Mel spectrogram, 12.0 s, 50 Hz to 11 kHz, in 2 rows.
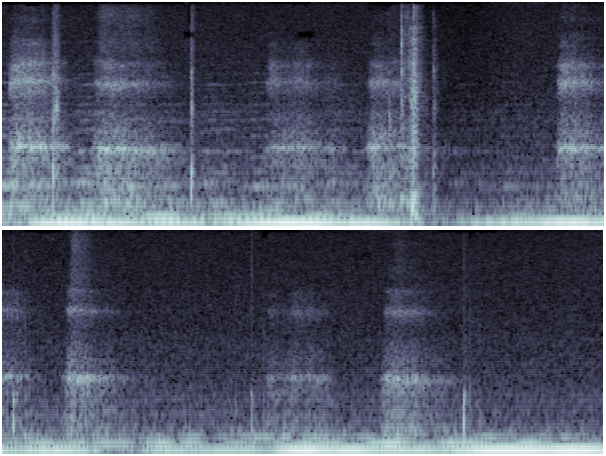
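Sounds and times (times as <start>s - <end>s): person breathing heavily: 0.0s - 4.6s, 5.4s - 11.4s
low steady hum: 0.0s - 12.0s.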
